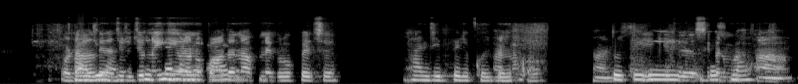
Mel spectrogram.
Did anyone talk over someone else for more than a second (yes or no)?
yes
